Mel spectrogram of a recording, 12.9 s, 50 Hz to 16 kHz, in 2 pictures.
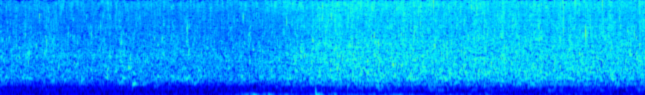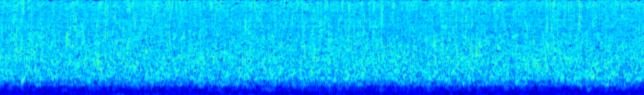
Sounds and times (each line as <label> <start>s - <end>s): Mountain stream 0.0s - 12.8s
